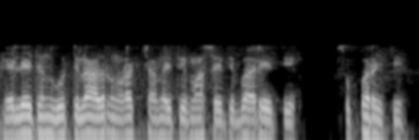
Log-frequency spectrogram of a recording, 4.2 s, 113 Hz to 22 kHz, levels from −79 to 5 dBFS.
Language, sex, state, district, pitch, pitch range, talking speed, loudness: Kannada, male, Karnataka, Bijapur, 125 Hz, 120-135 Hz, 200 wpm, -19 LUFS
